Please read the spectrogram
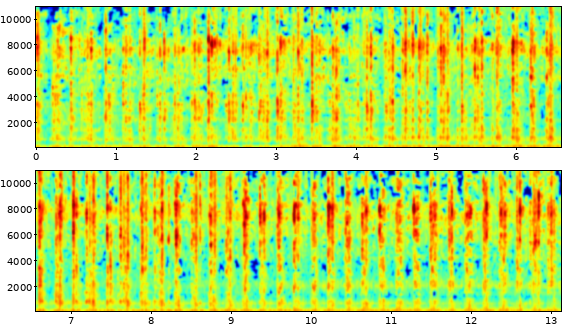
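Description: Race boat engine idling through open chrome headers, a loud, steady rumble with a rapid, even pulsing beat.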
